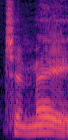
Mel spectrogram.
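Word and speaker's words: teme (τιμή): Well, that word honor, phonetically the word is spelled like time, T-I-M-E. It's a long E, so it's time, okay? The word teme.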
